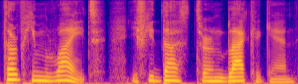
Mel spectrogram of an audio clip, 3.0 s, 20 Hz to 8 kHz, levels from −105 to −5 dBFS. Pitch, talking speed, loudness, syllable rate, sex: 135 Hz, 180 wpm, -21 LUFS, 4.2 syllables/s, male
